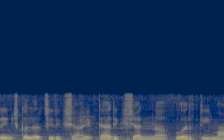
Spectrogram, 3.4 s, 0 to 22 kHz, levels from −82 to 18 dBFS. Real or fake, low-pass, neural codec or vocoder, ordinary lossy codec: real; 7.2 kHz; none; none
